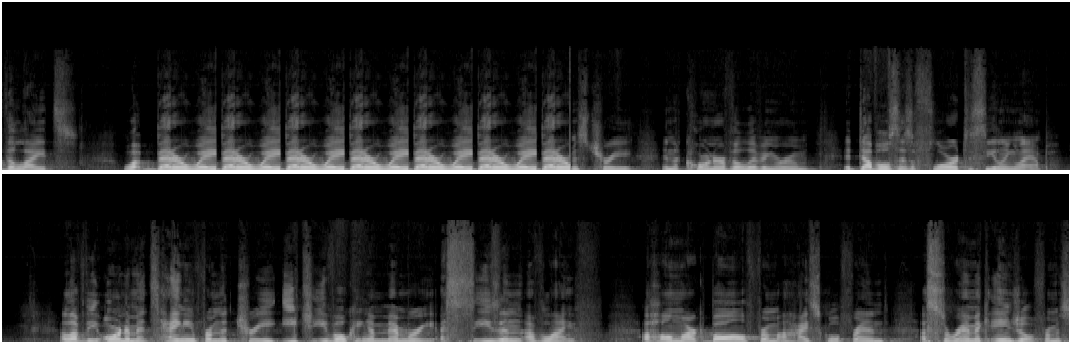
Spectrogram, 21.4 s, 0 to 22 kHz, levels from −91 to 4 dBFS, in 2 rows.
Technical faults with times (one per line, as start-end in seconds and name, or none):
2.13-5.67 broken-record loop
